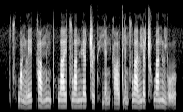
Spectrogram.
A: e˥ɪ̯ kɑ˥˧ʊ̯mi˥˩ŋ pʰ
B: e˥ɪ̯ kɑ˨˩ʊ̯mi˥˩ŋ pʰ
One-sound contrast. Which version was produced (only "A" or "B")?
A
